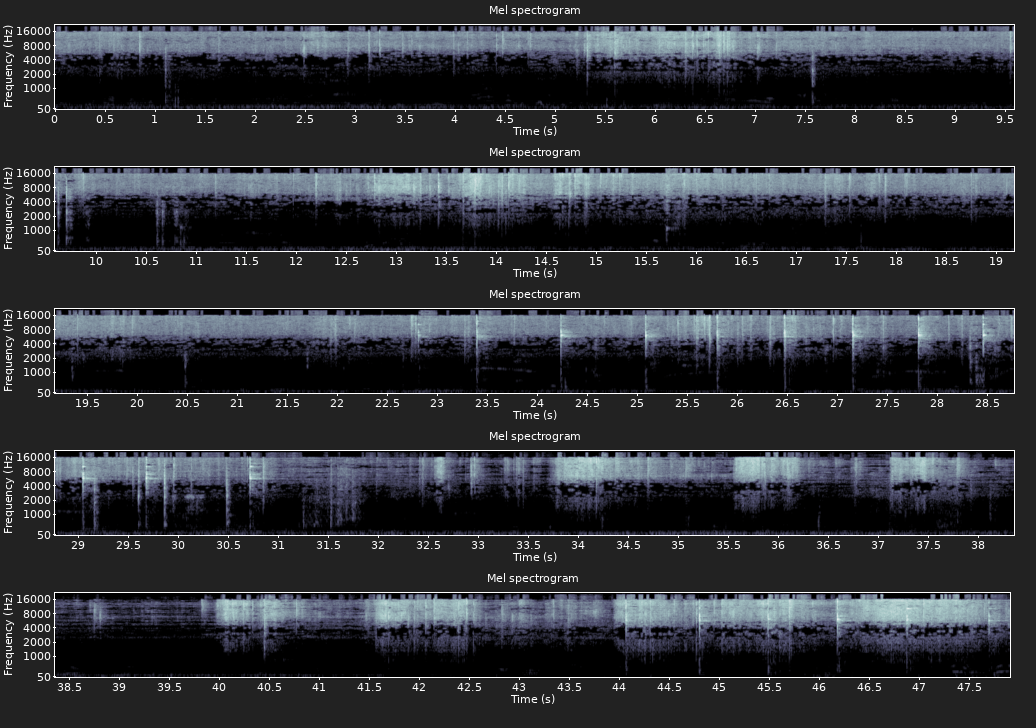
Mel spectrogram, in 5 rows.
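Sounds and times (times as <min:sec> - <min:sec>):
food sizzling in a pan: 0:00.0 - 0:47.9
crackling pops: 0:12.2 - 0:39.0, 0:39.8 - 0:47.9.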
